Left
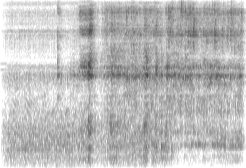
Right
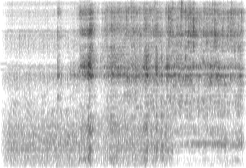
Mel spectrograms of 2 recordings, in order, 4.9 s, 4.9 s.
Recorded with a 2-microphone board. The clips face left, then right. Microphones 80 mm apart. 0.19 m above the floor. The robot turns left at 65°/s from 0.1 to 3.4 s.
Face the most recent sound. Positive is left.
turn(degrees=35)  # may be behind; listen again after turning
